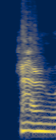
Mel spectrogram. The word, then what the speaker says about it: Kyren: Kyren Williams.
